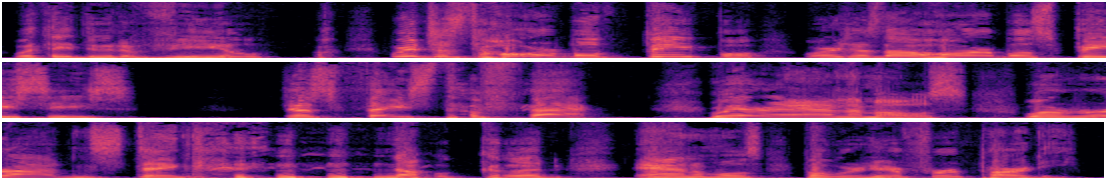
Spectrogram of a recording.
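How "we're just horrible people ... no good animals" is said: higher, mock-preachy rant on humankind. DJ hamming up a rant that humans are rotten. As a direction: ham up the self-loathing sermon.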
